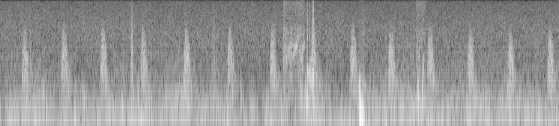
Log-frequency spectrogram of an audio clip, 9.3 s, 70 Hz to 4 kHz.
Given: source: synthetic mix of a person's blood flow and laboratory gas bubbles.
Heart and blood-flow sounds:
Doppler ultrasound of blood flow; subclavian vein
3.06-3.16 s: bubbles
4.72-5.27 s: bubbles
6.94-7.11 s: bubbles
From the record:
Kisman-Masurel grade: 121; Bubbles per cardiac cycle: 1 to 2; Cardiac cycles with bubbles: 10 to 50%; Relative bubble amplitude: barely perceptible (0.100 to 0.250); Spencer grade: 2 (many but less than half of the cardiac periods contain bubble signals, singularly or in groups); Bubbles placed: anywhere in the cardiac cycle

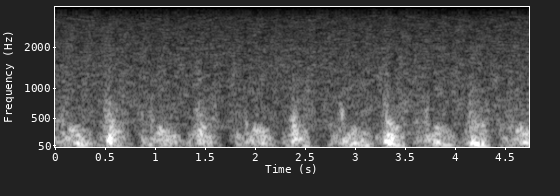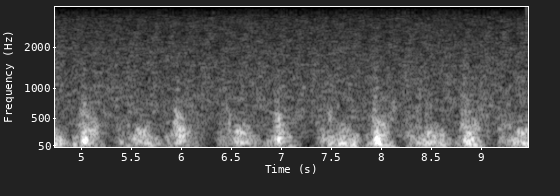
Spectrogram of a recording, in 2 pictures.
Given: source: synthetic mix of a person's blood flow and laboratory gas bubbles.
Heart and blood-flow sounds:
Doppler ultrasound of blood flow; precordium
no bubbles
From the record:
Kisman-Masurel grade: 000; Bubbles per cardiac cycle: 0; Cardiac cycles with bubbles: 0%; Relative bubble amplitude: no bubbles discernible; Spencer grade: 0 (complete lack of bubble signals)

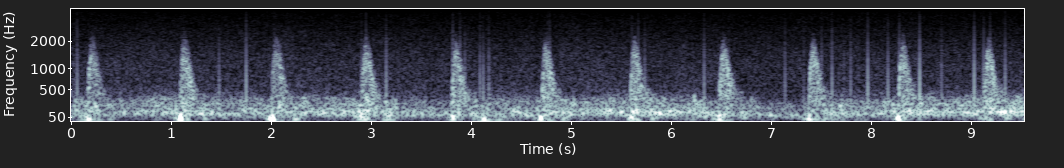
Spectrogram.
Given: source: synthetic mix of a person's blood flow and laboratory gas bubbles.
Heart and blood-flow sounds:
Doppler ultrasound of blood flow; subclavian vein
no bubbles
From the record:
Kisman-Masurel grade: 000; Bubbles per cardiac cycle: 0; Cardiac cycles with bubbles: 0%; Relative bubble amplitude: no bubbles discernible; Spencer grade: 0 (complete lack of bubble signals)

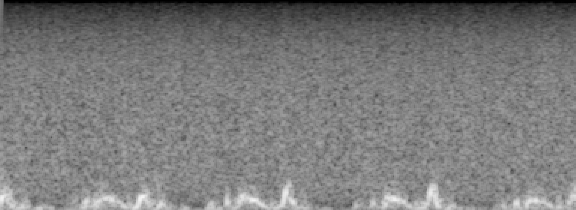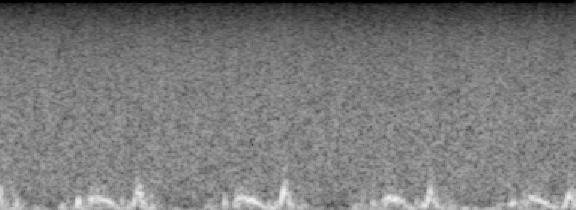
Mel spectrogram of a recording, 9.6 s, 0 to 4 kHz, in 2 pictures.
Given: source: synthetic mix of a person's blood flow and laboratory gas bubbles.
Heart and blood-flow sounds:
Doppler ultrasound of blood flow; precordium
no bubbles
From the record:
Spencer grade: 0 (complete lack of bubble signals)

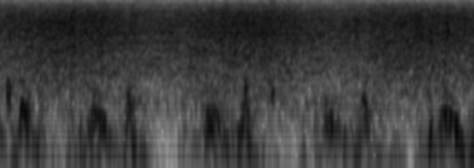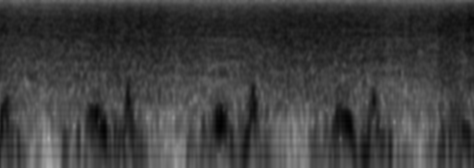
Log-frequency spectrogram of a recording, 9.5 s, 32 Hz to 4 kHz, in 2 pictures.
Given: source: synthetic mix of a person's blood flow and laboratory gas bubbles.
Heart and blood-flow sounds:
Doppler ultrasound of blood flow; precordium
0.04-0.15 s: bubbles
2.67-2.78 s: bubbles
From the record:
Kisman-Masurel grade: 123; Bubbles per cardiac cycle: 1 to 2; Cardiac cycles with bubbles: 10 to 50%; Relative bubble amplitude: loud (0.450 to 0.775); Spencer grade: 2 (many but less than half of the cardiac periods contain bubble signals, singularly or in groups); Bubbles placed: anywhere in the cardiac cycle

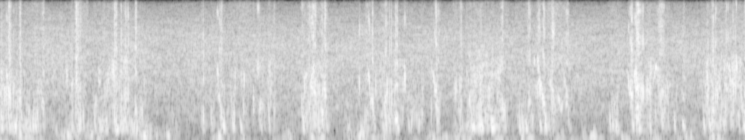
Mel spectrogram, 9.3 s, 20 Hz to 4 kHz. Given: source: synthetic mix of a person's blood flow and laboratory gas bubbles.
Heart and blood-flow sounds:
Doppler ultrasound of blood flow; precordium
0.00-0.59 s: bubbles
0.80-1.84 s: bubbles
2.50-2.58 s: bubbles
2.62-3.46 s: bubbles
3.77-4.15 s: bubbles
4.46-5.51 s: bubbles
5.65-6.37 s: bubbles
6.43-7.17 s: bubbles
7.59-7.79 s: bubbles
7.81-8.59 s: bubbles
8.76-9.32 s: bubbles
From the record:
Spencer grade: 4 (maximum detectable bubble signal sounding continuously throughout systole and diastole of every cardiac period, and overriding the amplitude of the normal cardiac signals); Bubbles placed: anywhere in the cardiac cycle

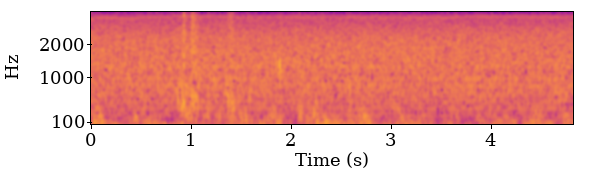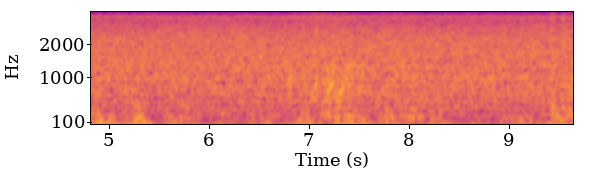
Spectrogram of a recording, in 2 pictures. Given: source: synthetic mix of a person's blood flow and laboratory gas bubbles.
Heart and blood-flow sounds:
Doppler ultrasound of blood flow; precordium
0.83-1.62 s: bubbles
1.85-1.93 s: bubbles
2.05-2.30 s: bubbles
6.77-7.57 s: bubbles
7.67-7.77 s: bubbles
7.89-8.34 s: bubbles
9.38-9.65 s: bubbles
From the record:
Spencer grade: 2 (many but less than half of the cardiac periods contain bubble signals, singularly or in groups); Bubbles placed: anywhere in the cardiac cycle

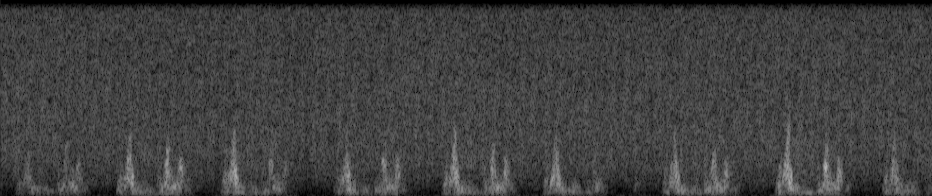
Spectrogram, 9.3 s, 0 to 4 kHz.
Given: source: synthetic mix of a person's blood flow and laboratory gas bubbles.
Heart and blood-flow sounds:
Doppler ultrasound of blood flow; precordium
no bubbles
From the record:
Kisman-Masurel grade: 000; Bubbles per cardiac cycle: 0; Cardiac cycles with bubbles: 0%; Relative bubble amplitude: no bubbles discernible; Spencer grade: 0 (complete lack of bubble signals)

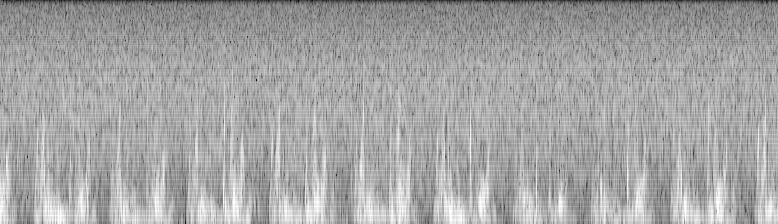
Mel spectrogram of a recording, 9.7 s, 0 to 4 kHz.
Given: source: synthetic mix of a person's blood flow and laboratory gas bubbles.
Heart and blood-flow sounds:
Doppler ultrasound of blood flow; precordium
no bubbles
From the record:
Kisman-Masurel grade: 000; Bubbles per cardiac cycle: 0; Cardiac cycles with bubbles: 0%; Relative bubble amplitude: no bubbles discernible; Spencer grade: 0 (complete lack of bubble signals)

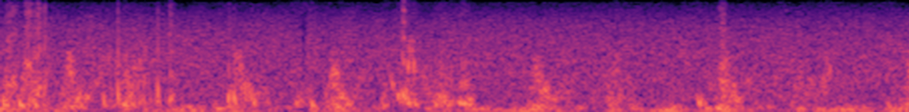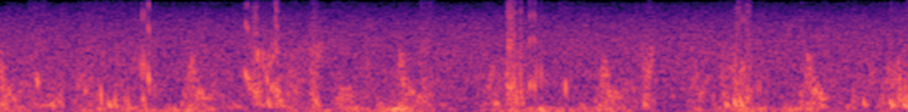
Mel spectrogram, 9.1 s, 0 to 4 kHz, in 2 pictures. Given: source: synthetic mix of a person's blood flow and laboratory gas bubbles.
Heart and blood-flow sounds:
Doppler ultrasound of blood flow; precordium
0.00-0.28 s: bubbles
0.47-0.90 s: bubbles
1.11-1.22 s: bubbles
1.25-1.31 s: bubbles
1.45-1.60 s: bubbles
1.89-2.39 s: bubbles
2.94-3.12 s: bubbles
3.46-3.66 s: bubbles
4.08-4.17 s: bubbles
4.68-4.87 s: bubbles
4.93-5.33 s: bubbles
5.73-6.38 s: bubbles
6.63-6.74 s: bubbles
6.98-7.28 s: bubbles
7.33-7.41 s: bubbles
7.73-7.83 s: bubbles
8.13-8.40 s: bubbles
8.79-9.09 s: bubbles
From the record:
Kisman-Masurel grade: 243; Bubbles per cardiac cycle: several, 3 to 8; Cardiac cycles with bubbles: 100%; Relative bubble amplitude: loud (0.450 to 0.775); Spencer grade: 3 (all of the cardiac periods contain showers or single bubble signals, but not dominating or overriding the cardiac motion signals); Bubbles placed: only in the low amplitude regions of the cardiac cycle

